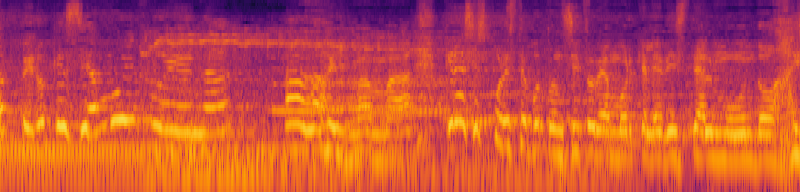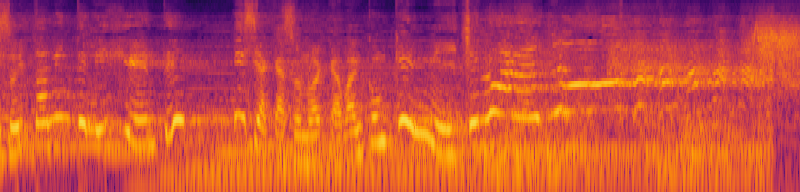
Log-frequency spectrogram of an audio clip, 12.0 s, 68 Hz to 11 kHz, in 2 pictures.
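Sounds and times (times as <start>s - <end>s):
cartoon villain laugh: 10.6s - 11.8s
burst of hiss: 11.6s - 12.0s.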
